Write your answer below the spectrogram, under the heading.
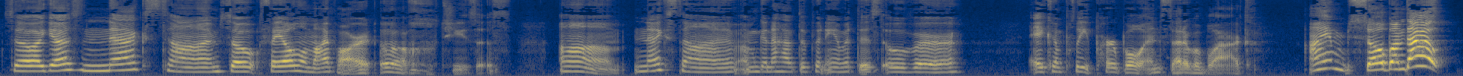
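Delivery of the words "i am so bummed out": very loud, high-pitched, frustrated shout at full blast. Talking to viewers after a paint color came out wrong: yelling. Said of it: "I didn't mean to like, yell at you guys".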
